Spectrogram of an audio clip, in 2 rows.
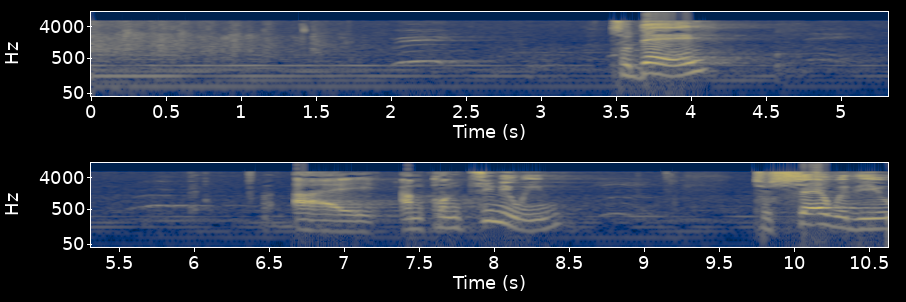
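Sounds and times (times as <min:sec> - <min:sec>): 
audience clapping hands: 0:00.0 - 0:02.0
sustained musical tones: 0:00.0 - 0:10.6
speech: 0:03.5 - 0:04.2, 0:06.7 - 0:08.6, 0:09.8 - 0:10.6.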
